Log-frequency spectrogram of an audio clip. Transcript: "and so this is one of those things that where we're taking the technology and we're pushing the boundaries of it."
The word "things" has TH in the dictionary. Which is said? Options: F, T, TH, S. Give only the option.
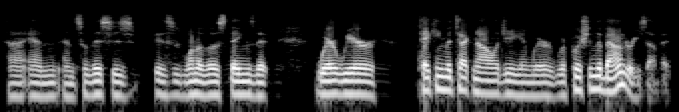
TH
